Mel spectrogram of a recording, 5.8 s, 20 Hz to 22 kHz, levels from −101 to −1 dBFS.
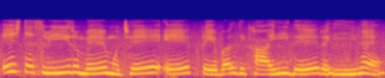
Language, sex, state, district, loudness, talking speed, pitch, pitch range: Hindi, female, Madhya Pradesh, Katni, -9 LUFS, 105 wpm, 260 Hz, 240-285 Hz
